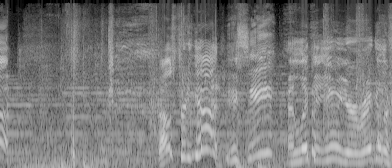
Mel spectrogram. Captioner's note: laughs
